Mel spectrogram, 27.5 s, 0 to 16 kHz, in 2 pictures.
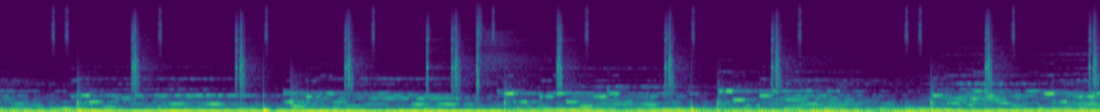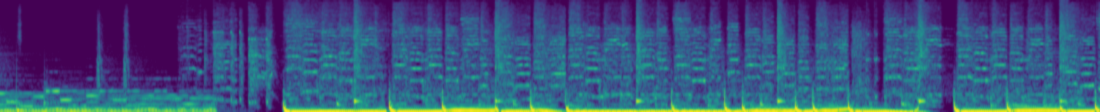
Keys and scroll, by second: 10.8 ctrl+s.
